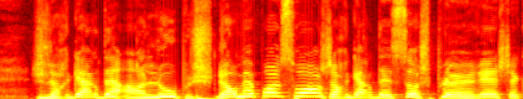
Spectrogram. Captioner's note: in french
